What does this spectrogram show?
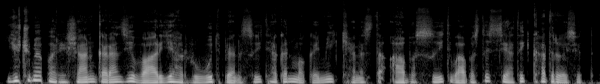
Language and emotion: Kashmiri, fearful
